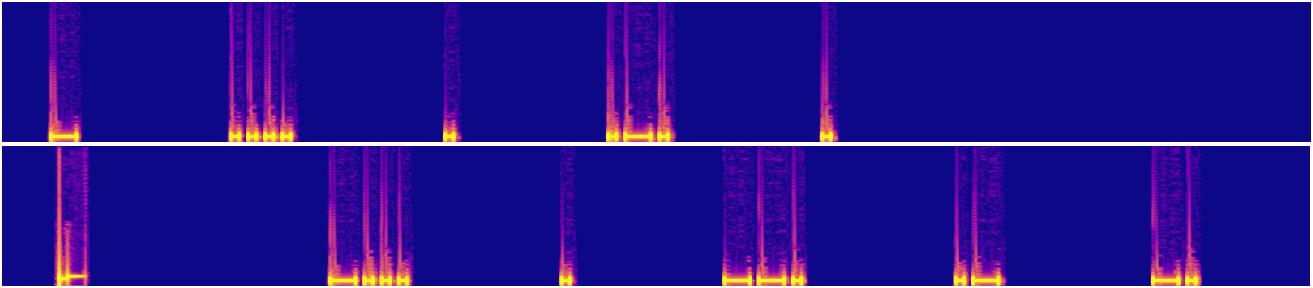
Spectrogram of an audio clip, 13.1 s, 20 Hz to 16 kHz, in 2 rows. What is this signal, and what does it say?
Morse code, heard as a keyed tone, about 28 wpm, spaced as for 10 wpm, 700 Hz. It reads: THERE BEGAN
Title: 6x Character Spacing - Top 300 Words - 28wpm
